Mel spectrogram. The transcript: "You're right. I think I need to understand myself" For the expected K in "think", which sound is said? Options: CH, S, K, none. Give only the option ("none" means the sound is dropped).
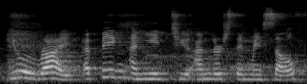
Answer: none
